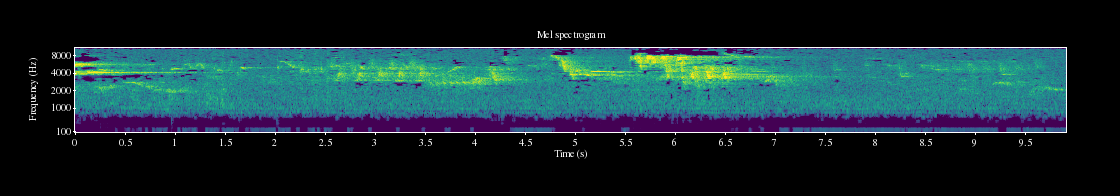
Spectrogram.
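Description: Songbirds chirping and singing, with quick trills and sweeping calls overlapping; loudest at the start and again about five to seven seconds in, then fading to faint chirps.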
